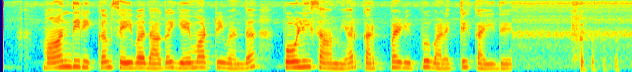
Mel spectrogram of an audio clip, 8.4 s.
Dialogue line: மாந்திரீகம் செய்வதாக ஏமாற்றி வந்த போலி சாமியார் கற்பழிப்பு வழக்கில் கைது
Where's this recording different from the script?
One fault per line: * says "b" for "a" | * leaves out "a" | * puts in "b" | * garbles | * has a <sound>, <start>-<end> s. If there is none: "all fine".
* has a laugh, 7.6-8.3 s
